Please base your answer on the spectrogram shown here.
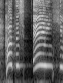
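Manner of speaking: very high, loud shout. Friends nearly home see lights in the old house and cry out together: shouting. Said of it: "schreeuwden ze".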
